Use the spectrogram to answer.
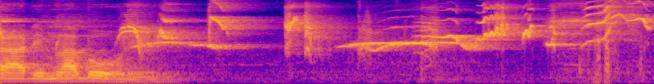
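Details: Champion oriental magpie-robin, a tame kacer from Meulaboh in Aceh, let loose outside its cage: a low harsh nasal note opens, followed by a rapid jumble of sweeping whistles, chips and twittering phrases.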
